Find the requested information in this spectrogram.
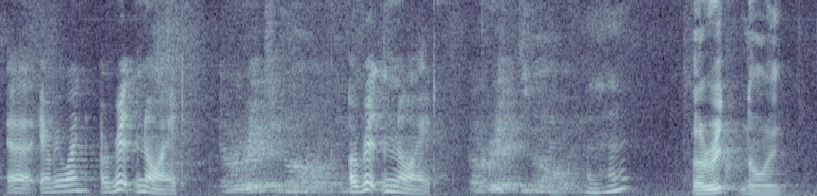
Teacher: Stress is on the second syllable.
